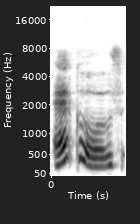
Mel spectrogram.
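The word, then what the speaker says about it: Eccles: in Echo Street and Echo is how we pronounce ECC Lees where I come from and Echo street is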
